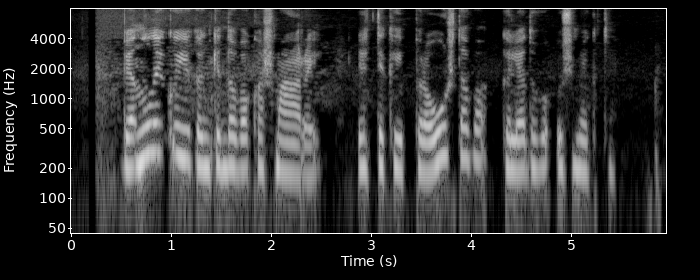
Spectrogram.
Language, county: Lithuanian, Vilnius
